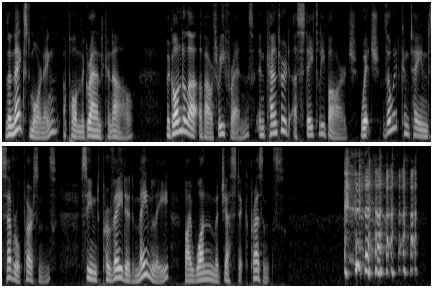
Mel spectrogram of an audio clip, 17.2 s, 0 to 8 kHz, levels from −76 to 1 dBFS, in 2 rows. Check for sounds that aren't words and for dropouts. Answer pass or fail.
fail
